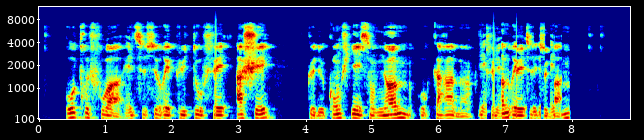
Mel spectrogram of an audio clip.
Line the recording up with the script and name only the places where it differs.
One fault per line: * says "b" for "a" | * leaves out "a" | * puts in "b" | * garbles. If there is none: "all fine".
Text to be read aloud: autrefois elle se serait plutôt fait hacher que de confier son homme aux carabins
* garbles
